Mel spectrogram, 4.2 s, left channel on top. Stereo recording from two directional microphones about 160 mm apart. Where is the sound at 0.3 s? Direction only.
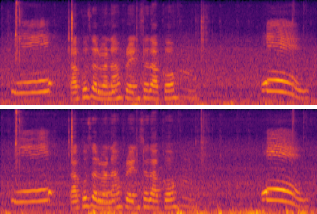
15° right (ahead or behind).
